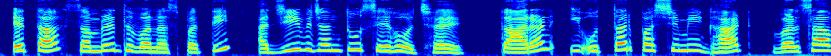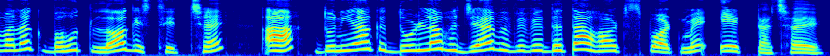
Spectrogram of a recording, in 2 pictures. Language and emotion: Maithili, neutral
